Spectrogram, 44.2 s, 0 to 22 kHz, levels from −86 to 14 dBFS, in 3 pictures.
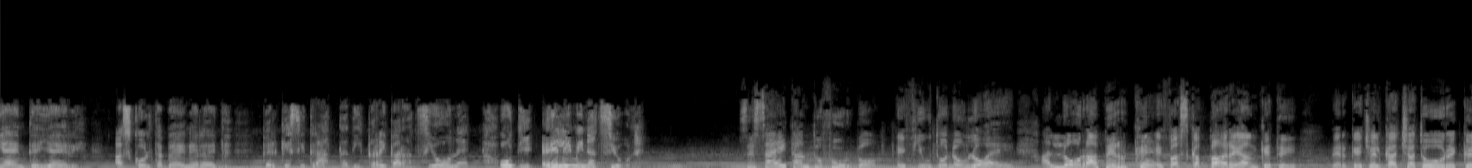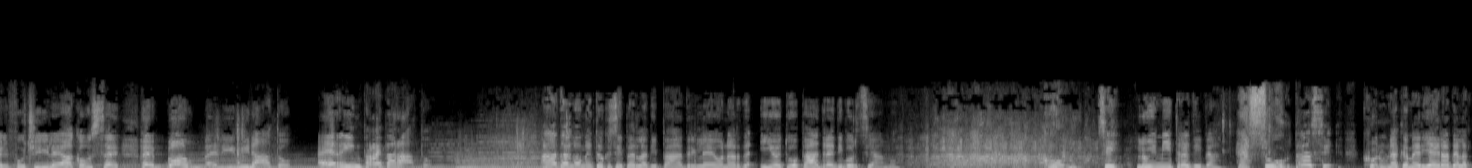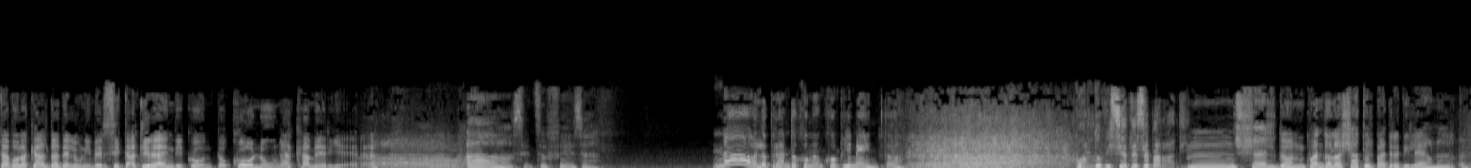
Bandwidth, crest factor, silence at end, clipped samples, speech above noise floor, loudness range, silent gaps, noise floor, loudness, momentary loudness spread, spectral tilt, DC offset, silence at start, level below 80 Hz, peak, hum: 11.5 kHz; 16 dB; 0 s; under 0.1%; 35 dB; 6 LU; none; -57 dBFS; -22 LUFS; 11 LU; -4 dB/octave; under 0.1%; 0 s; -60 dBFS; -6 dBFS; none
